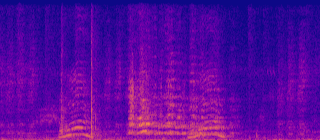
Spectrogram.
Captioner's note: turkey gobbling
